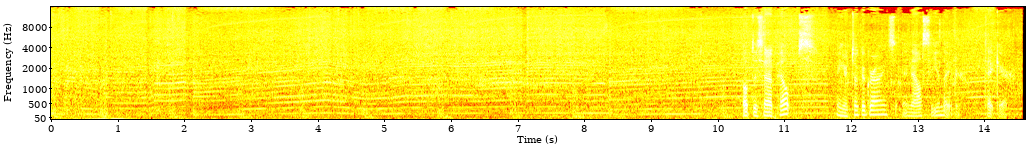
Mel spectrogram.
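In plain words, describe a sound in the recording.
A race car engine roars at high revs, its pitch rising and falling with gear changes.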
